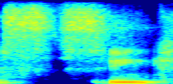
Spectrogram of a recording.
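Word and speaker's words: Snyk: gcp on it um i always say the name wrong sync sy nk the app dev company that's doing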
